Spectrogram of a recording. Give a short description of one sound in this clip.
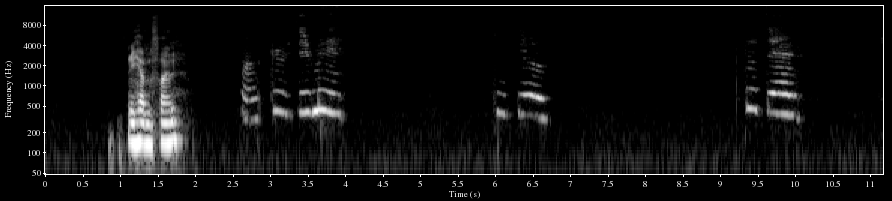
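A toddler babbles and talks in a high voice close by.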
